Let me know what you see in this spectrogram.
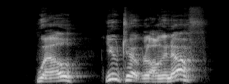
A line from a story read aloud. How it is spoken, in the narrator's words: he roared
